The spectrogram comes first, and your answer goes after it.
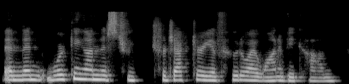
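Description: A woman's voice: medium pitch, fairly quick, warm tone. A middle-aged woman who works as a physician and life coach, a podcast guest telling her story in an earnest, reflective way, posing rhetorical questions.

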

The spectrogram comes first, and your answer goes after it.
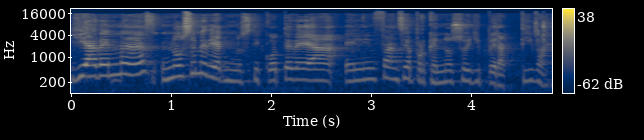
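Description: A woman co-hosting a podcast in casual chat, animated and self-mocking, laughing a lot. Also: fairly high pitch, moderate pace. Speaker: podcast co-host.

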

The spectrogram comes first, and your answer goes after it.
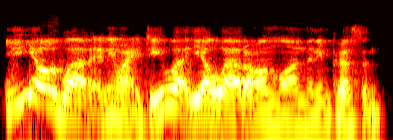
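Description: A woman's voice: low voice, very animated, quick pace, muffled recording. A woman with an Australian accent co-hosting a casual podcast chat, frank and joking in a blunt way. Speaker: podcast co-host.

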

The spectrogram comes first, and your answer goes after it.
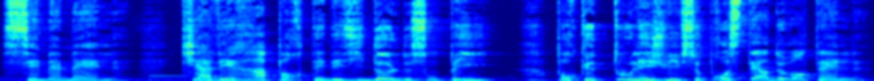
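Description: A storyteller narrating a religious story for children, speaking to them directly in a slow, animated way. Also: mid-range voice, faint music behind.

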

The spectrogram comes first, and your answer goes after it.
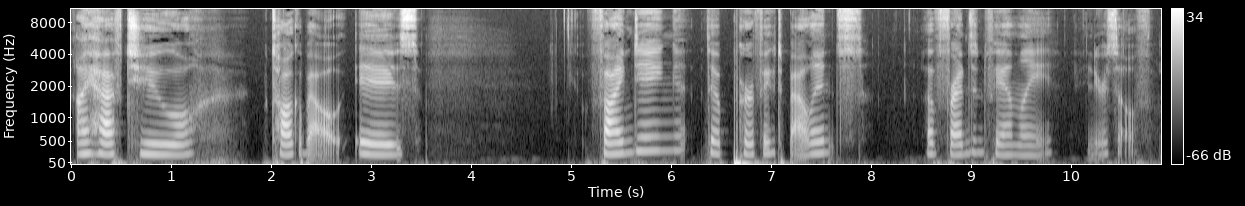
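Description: A woman's voice: a little high, steady tone, slow, vocal fry, pauses often, darkish tone, clear, resonant tone, dry recording, clean studio sound. A young woman chatting to camera about her life, earnest and sleepy, with many fillers. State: sleepy, yawning. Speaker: vlogger giving breakup advice. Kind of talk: casual chat to camera.

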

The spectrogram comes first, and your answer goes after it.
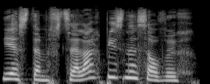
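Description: A woman reading short phrases slowly and clearly for a language lesson. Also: on the high side, animated, no room sound, studio quality. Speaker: phrase reader in the learner's language.

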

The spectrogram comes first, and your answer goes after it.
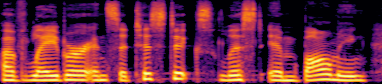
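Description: Slightly rough-throated woman reading a list. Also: mid-range voice, steady tone, a little slow, darkish tone, no echo, studio quality. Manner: chatty, giggly, many "like" fillers. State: slightly rough throat after being sick. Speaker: podcast co-host. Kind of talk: reading a list article aloud.

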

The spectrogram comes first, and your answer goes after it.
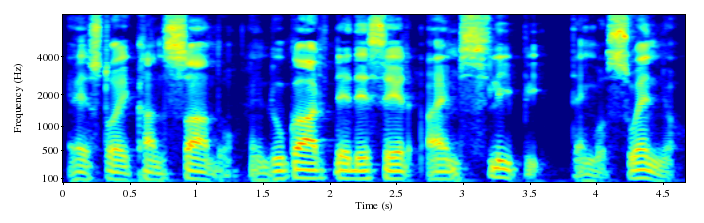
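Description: A man with a very low, deep voice teaches a language lesson at an unhurried pace. He drills example sentences patiently, one after another. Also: vocal fry, a bit bright. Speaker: English teacher. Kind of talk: podcast-style language lesson.

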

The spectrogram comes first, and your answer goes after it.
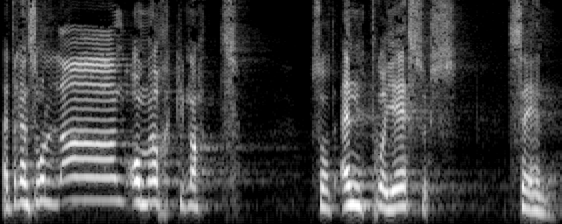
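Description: A man preaching a sermon in a church, emphatic, rising to loud calls and dropping to hushed asides. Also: very high voice. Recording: long hall reverb.

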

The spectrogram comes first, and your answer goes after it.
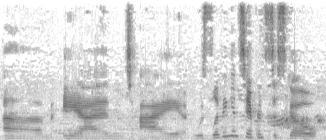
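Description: A young home baker and small business owner from Costa Mesa, California, talks casually as an interview guest in a lowish, slow voice. She's relaxed and fills her speech with lots of "you know" and "like," against a noisy background.

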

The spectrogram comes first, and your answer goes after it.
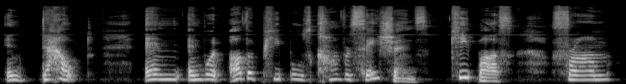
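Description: A woman's voice: on the high side, animated, slow, husky. A middle-aged woman hosting a solo motivational podcast, chatty and emphatic, talking straight to the listener. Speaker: podcast host.

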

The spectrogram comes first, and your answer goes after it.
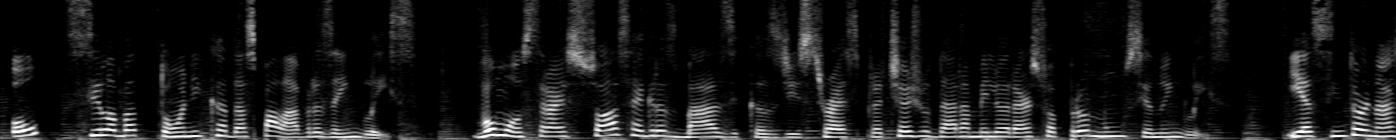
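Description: A woman hosting a podcast lesson, explaining clearly and patiently, slowing down to model English words. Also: a little high. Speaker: podcast host and English teacher.

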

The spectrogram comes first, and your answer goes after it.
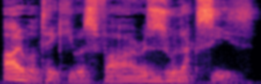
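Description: A man voicing a huge, bloated toad-like creature that croaks its words slowly and menacingly. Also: deep voice, heavily acted. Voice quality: slow croaking, belching, far-off.

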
